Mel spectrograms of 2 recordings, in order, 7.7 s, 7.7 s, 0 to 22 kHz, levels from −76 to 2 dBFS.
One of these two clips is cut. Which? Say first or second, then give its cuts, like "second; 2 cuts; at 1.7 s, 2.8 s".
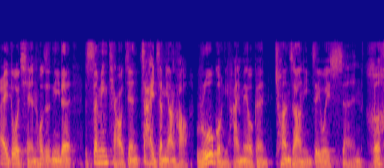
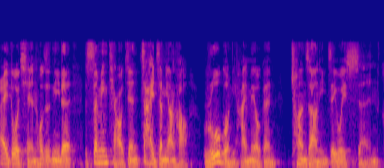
first; 2 cuts; at 3.9 s, 5.4 s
